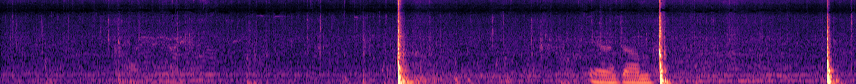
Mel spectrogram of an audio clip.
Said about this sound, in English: when it's raining, of course, the bees can't forage. So they start eating the honey they've made. Smart bees. Save it up for a rainy day, eh?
